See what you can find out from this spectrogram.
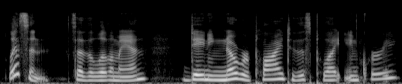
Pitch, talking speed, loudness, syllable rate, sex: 225 Hz, 180 wpm, -19 LUFS, 6.1 syllables/s, female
